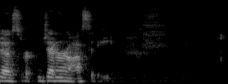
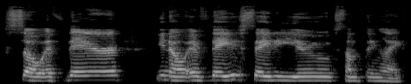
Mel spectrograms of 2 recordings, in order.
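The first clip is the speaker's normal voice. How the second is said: ordinary talk, nothing marked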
